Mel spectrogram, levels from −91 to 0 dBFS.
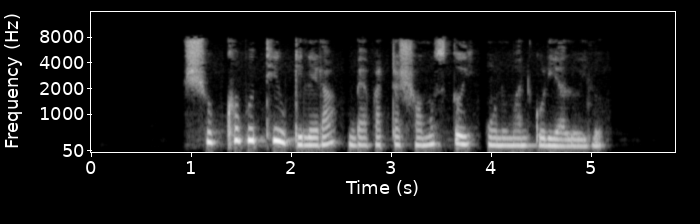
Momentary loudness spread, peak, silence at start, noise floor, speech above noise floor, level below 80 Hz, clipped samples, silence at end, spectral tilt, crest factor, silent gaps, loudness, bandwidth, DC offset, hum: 11 LU; -2 dBFS; 0.95 s; under -90 dBFS; over 73 dB; -60 dBFS; under 0.1%; 0.7 s; -5 dB/octave; 16 dB; none; -18 LUFS; 8.4 kHz; under 0.1%; none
